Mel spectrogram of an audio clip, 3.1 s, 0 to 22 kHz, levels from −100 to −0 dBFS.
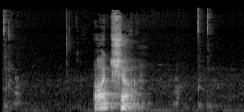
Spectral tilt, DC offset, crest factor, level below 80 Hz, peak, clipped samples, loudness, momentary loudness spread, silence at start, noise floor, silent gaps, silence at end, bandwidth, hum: -3.5 dB/octave; under 0.1%; 22 dB; -68 dBFS; -10 dBFS; under 0.1%; -25 LUFS; 26 LU; 1.15 s; -74 dBFS; none; 1.3 s; 16.5 kHz; none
